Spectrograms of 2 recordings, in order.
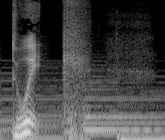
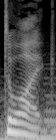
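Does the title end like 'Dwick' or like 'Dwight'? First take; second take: Dwick; Dwight. First: The word has a short vowel and ends in k. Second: The word has a long vowel and ends in t. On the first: The speaker calls it right. "he says that's pronounced Dwick" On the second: The speaker calls it wrong. "Not Dwight, as I've been pronouncing it"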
